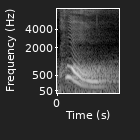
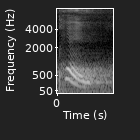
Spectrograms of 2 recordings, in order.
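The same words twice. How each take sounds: First: The vowel is said long. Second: The vowel is said long.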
